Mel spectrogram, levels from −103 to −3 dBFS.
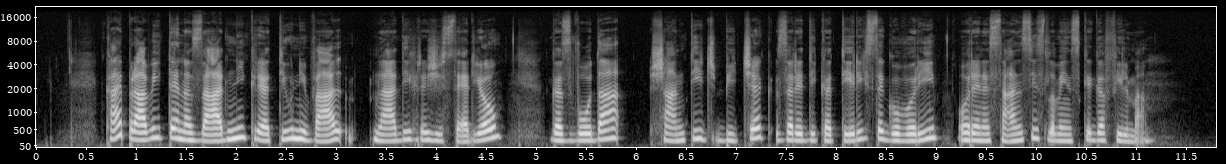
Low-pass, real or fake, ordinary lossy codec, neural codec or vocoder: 19.8 kHz; real; none; none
